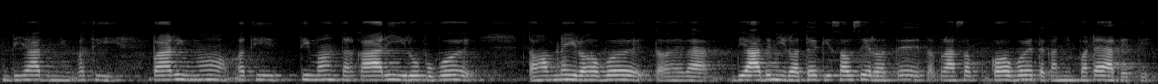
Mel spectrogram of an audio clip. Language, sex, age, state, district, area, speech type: Maithili, female, 30-45, Bihar, Darbhanga, rural, spontaneous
